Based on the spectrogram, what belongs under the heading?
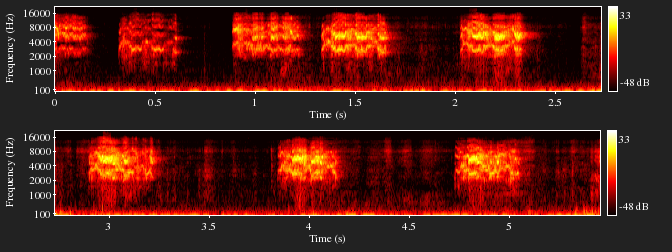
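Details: Young pet parakeets (white lovebird, cockatiel, budgerigar chicks) being raised for hand-taming give rasping, breathy squeals, each burst short and bright, spaced about once a second with quiet gaps between.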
